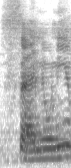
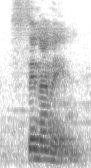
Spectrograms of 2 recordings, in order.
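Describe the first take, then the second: First: The first vowel sounds like eye. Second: The first vowel sounds like ih. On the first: The speaker calls it wrong. "साइनोनियम नहीं" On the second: The speaker calls it right. "जो सही pronunciation है"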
